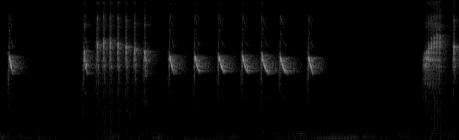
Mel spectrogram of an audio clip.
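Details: Kapas tembak in lively, active song for use as a master recording, described as a popular 'bren beset' sound: short bursts of sharp, bright chips repeated quickly in stuttering runs, with pauses between bursts.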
